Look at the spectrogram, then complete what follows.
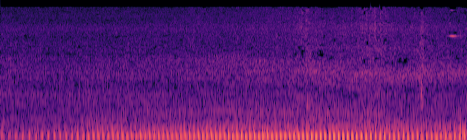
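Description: Motorcycle engine running as it rides along, its pulsing note growing louder over the first two seconds and then holding steady.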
